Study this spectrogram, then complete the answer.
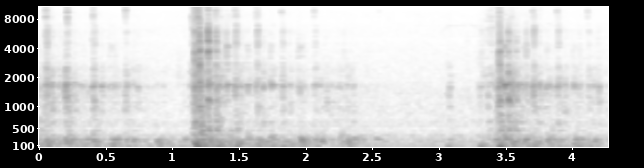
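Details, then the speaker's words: Jensen Model 60 steam engine in long disrepair, flywheel freed and turned by hand: two airy chuffs about two seconds apart through the boiler's safety-valve hole show the piston holding good compression. "that's good and I can hear the air chuffing through the hole and the boiler where the safety doll would go so I know I've got good compression on the piston which is great"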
